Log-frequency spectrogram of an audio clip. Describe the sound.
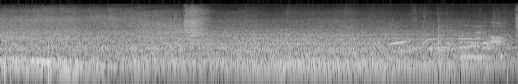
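Busy New York street traffic roars steadily as a large city bus rumbles past, with a sharp hiss of air brakes partway through and brief squealing tones near the end, faint voices mixed into the din.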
